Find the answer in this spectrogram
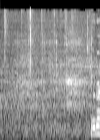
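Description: Amla rasam simmering in a clay pot on a low flame: a soft steady hiss with a few faint ticks. A woman starts speaking near the end.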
